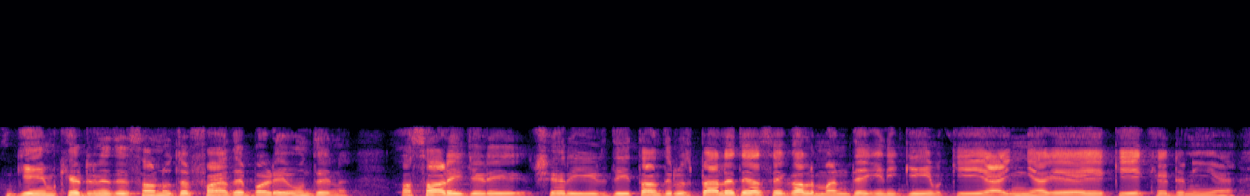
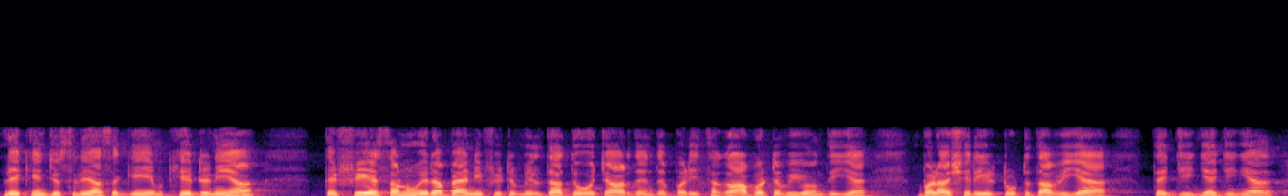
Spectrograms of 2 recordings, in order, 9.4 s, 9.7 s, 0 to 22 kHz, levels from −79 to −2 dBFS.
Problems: constant background noise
